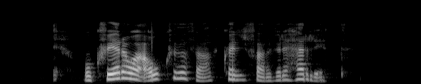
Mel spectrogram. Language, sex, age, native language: Icelandic, female, 40-49, Icelandic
